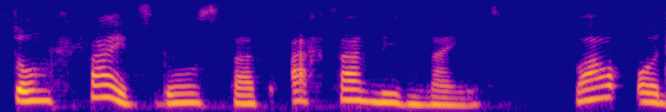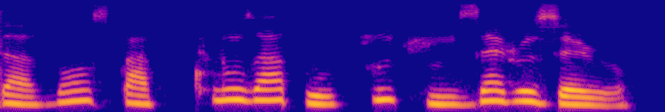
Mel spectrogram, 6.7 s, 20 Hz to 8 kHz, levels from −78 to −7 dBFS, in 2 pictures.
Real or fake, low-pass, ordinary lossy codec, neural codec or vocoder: fake; 7.2 kHz; MP3, 64 kbps; codec, 16 kHz, 2 kbps, FunCodec, trained on Chinese and English, 25 frames a second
